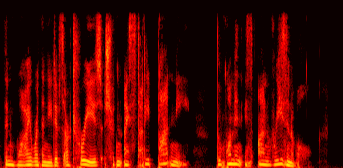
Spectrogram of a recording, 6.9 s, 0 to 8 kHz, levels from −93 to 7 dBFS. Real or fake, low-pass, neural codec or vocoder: real; 7.2 kHz; none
